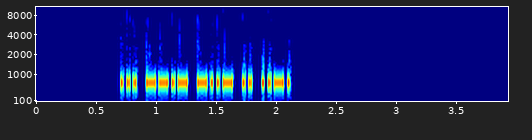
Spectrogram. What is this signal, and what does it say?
Morse code, heard as a keyed tone, about 42 wpm, 700 Hz. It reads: SQXIF
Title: Code Groups - 5 Letter:Numbers - 45wpm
